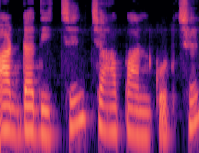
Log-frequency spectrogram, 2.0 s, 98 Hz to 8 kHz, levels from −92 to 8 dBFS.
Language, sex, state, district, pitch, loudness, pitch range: Bengali, female, West Bengal, Jalpaiguri, 195 Hz, -22 LUFS, 175-215 Hz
